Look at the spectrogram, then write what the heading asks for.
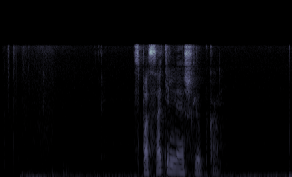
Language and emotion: Russian, neutral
